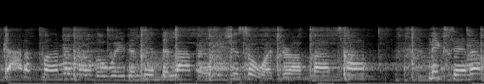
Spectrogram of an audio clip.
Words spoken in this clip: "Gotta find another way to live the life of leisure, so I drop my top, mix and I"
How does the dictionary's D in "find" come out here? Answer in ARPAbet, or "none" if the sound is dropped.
none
